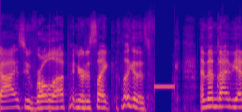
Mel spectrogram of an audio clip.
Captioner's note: beep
